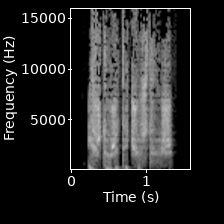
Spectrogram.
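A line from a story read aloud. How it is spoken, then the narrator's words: Whisper. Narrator (Russian): прошептала Марин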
